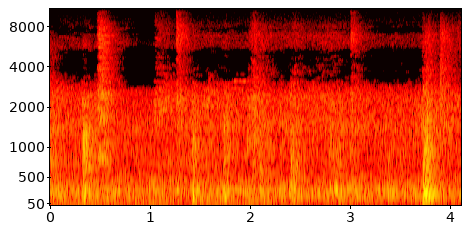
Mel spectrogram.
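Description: PVC accordion folding door being slid open, its panels clicking and knocking as they fold together, with a louder knock near the end.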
